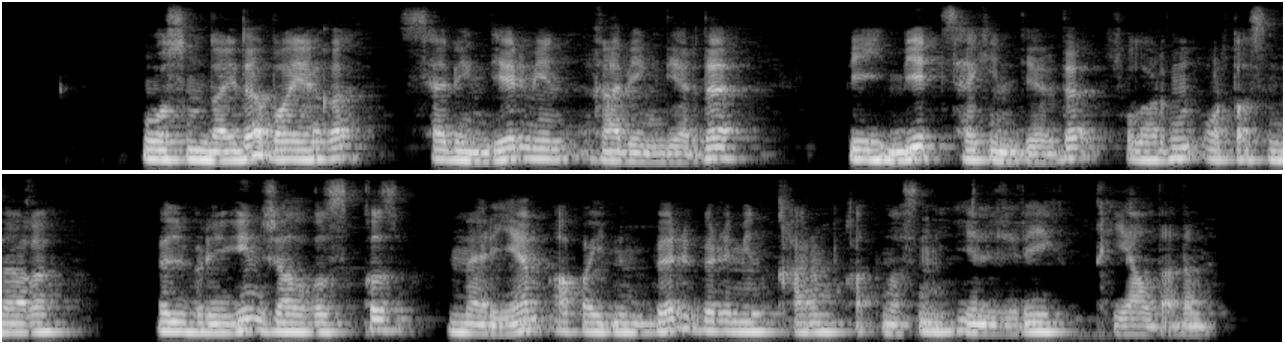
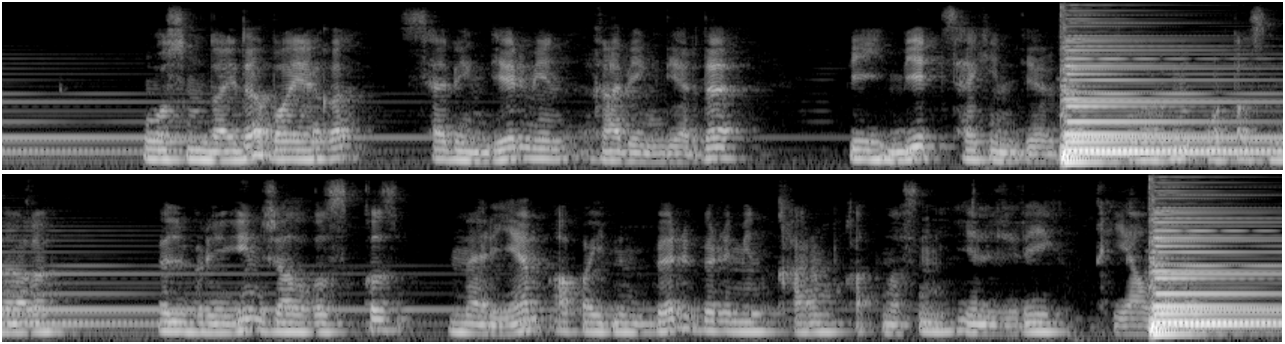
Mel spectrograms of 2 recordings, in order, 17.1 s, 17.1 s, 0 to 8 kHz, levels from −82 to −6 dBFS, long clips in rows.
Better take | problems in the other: first | background sound (Acoustic guitar / Strum); 5 dB above the speech

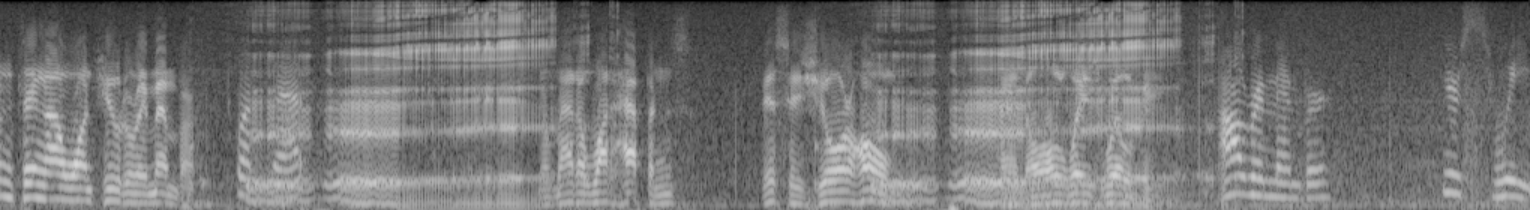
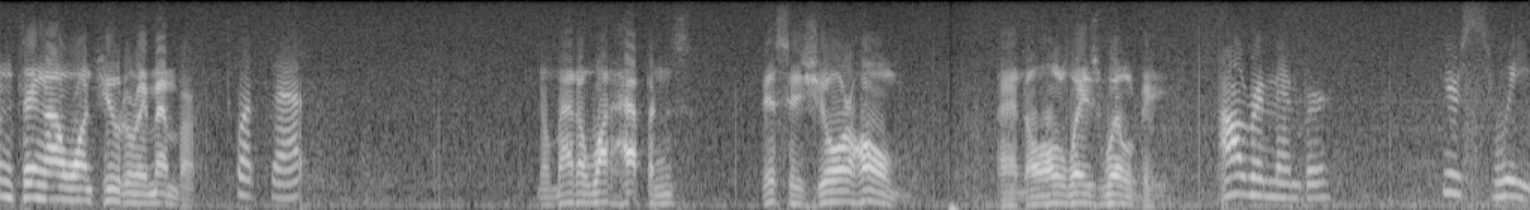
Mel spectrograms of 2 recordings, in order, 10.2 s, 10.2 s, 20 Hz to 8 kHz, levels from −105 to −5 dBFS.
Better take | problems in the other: second | background sound (Burping, eructation); 1 dB below the speech

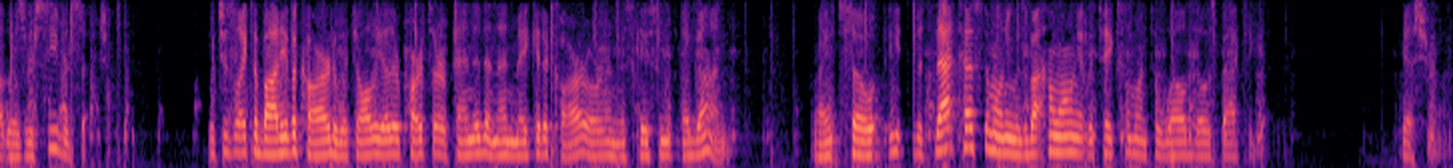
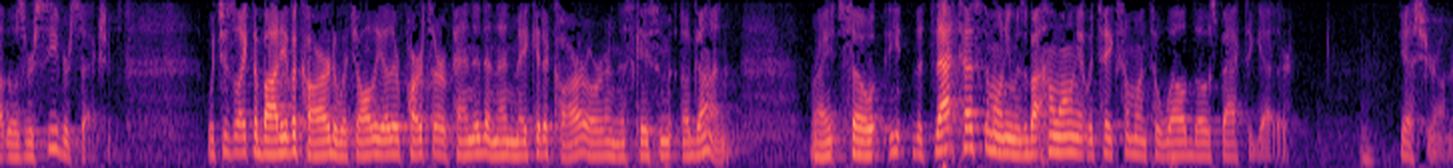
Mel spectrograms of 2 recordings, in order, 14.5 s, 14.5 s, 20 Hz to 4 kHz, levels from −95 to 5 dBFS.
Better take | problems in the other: second | noise reduction (neural mask model RNNoise)

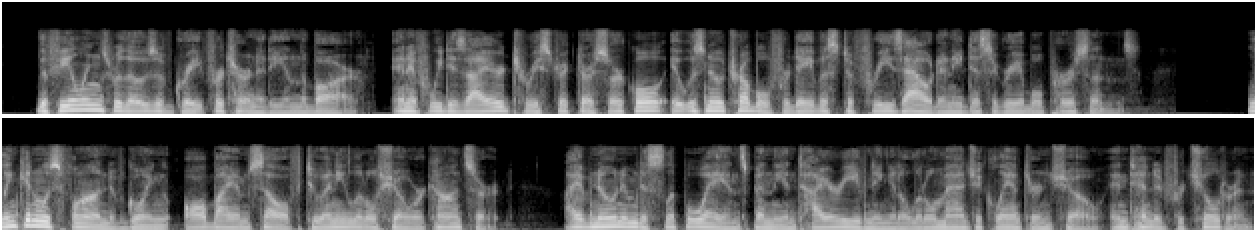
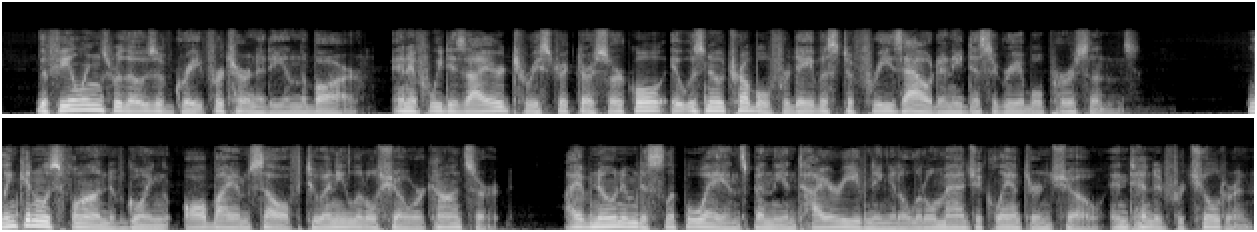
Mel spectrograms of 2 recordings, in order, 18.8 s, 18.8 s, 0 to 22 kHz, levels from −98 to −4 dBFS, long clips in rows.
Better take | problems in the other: first | noise reduction (neural mask model Resemble Enhance denoiser)

